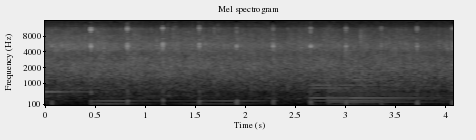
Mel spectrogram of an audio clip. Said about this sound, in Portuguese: Vamos dar um aplauso ao Senhor, a Ele a glória.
